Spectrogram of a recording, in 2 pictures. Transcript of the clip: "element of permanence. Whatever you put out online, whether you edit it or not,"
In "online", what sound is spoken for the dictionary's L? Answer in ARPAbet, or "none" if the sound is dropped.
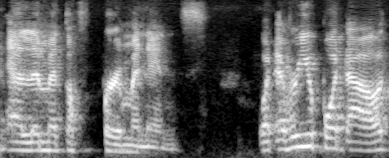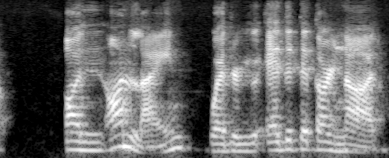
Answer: L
